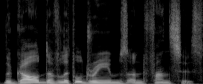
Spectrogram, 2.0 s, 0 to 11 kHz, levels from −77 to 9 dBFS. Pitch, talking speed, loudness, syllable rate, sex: 140 Hz, 205 wpm, -20 LUFS, 1.5 syllables/s, male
